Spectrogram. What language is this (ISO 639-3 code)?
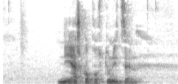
eus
